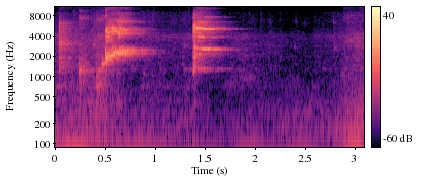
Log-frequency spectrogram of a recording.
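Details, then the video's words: African grey parrot giving two loud, harsh squawks in quick succession, each sweeping upward, followed by quiet indoor background. "Africangrey# Non stop talking and making sound"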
